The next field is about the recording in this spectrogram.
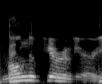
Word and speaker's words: molnupiravir: government has a $1.2 billion contract with Merck for, is it I can't pronounce it. – Molnupiravir. Yeah.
